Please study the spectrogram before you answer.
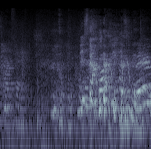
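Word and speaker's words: Barfée: It's pronounced Harfang.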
